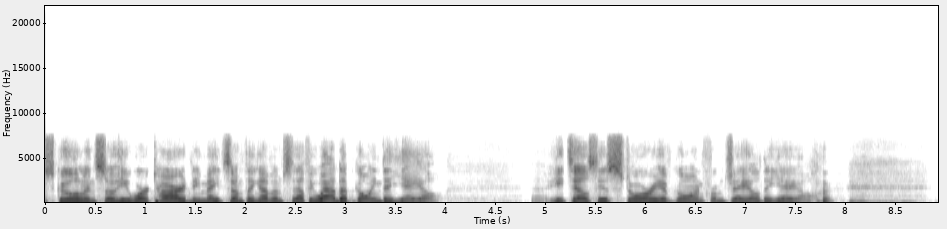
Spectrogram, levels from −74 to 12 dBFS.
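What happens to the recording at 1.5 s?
Nothing goes wrong at 1.5 s: the speech passes through intact, carried by the AMR wideband (HD Voice) codec at 15.85 kbit/s, which leaves only light coding colour at that moment.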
